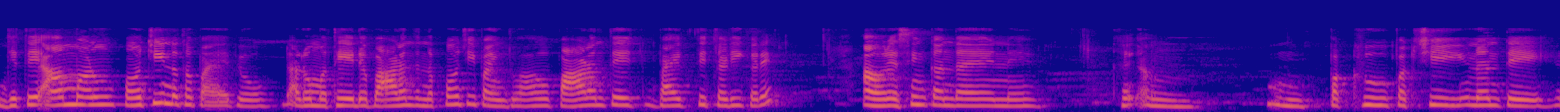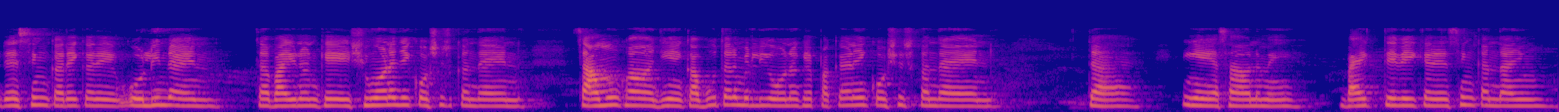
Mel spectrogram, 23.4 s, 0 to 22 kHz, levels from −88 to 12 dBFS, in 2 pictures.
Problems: constant background noise, echo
